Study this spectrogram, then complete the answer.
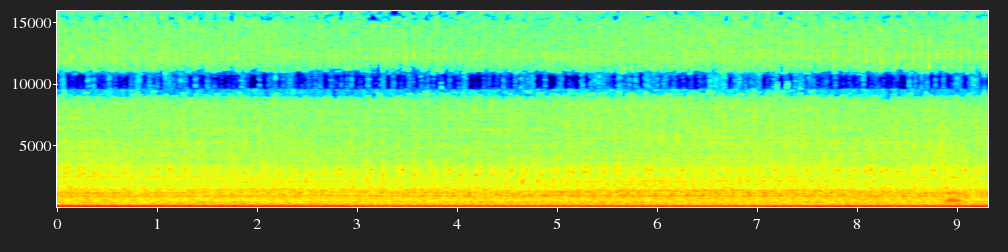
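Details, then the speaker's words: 2013 Scion FR-S freshly serviced boxer engine idling: even idle with quick light ticking about three per second, the high-pressure fuel pump chirp (dual injector system); normal idle with high-pressure fuel pump ticking. "they are kind of noisy engines so if you ever hear like almost a chirping noise it's actually a high pressure fuel pump producing lots of fuel pressure"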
